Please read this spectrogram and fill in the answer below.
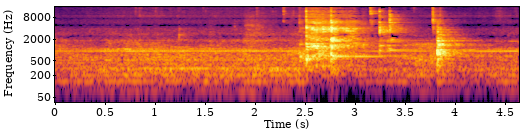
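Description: Metal serving spoon scooping korma in a metal cooking pot, scraping softly and then knocking against the pot in about three sharp clinks in the second half.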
